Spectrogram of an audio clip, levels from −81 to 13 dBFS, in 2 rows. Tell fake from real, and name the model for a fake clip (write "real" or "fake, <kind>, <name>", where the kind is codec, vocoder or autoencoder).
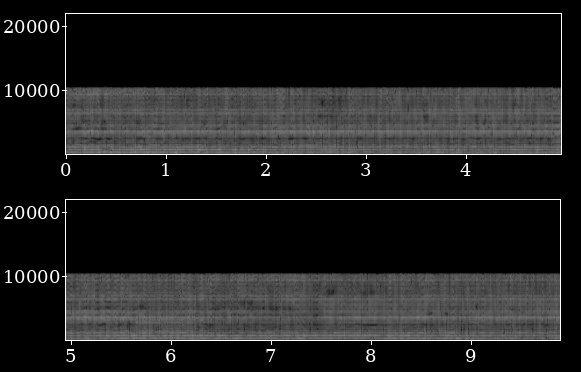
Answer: fake, vocoder, BigVGAN v2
